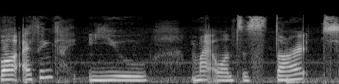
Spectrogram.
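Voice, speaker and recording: A somewhat breathy woman's voice at medium pitch, with ordinary pitch variation. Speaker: radio show host. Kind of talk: radio talk show monologue. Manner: casual, chatty.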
